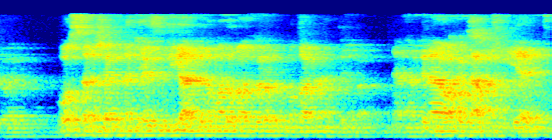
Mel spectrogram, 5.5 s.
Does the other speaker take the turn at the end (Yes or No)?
No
